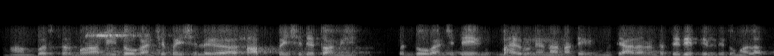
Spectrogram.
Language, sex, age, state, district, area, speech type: Marathi, male, 18-30, Maharashtra, Kolhapur, urban, conversation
